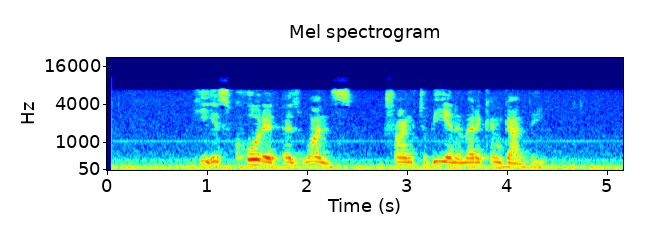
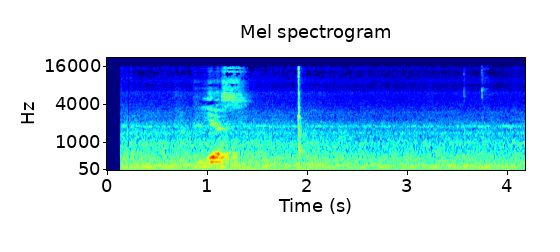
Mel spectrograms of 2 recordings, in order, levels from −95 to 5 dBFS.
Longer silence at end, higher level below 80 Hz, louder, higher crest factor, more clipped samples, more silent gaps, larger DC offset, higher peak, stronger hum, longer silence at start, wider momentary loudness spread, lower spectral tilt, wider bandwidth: about the same, 0 s vs 0 s; about the same, -42 dBFS vs -46 dBFS; first, -19 LUFS vs -27 LUFS; second, 18 dB vs 24 dB; neither; neither; neither; about the same, -2 dBFS vs -4 dBFS; neither; about the same, 0.05 s vs 0.15 s; about the same, 21 LU vs 21 LU; about the same, -5.5 dB/octave vs -5.5 dB/octave; second, 7.2 kHz vs 16.5 kHz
